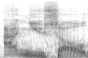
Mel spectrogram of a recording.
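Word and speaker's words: Anusol: go in and buy my anus Soul that's how it's pronounced I say it loud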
